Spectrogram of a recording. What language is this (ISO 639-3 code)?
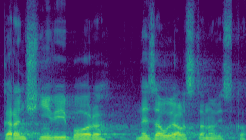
ces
